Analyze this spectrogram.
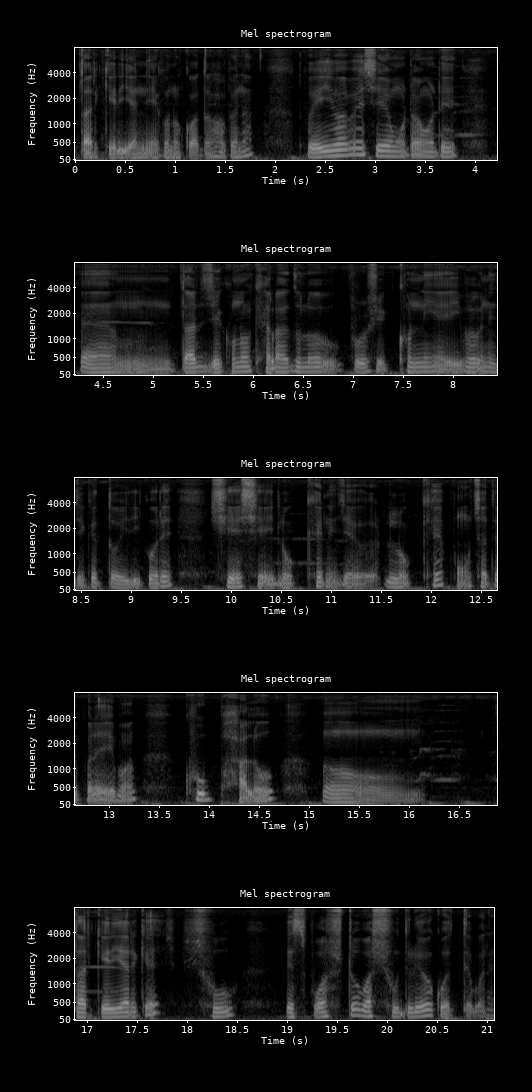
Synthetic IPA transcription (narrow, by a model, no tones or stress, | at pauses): t̪a̰ɾkeɾijaɾnḭjḛkono̰kɔt̪ʰaɦɔbena | t̪oejbʱabeʃemoʈa̰moʈi | t̪aɾd͡ʑekonokʰɛlad̪ʱulopɾoʃḭkʰːonijḛḛjbʱabenid͡ʑeket̪ojɾikoɾe | ʃeʃḛjlokʰːenḭd͡ʑelokʰːepõ̰w̃t͡ɕʰat̪epa̰ɾeḛbo̰ŋ | kʰubbʱa̰lo̰ | t̪aɾkeɾiaɾkeʃu | espɔʃʈobaʃud̪ɾiokoɾt̪epa̰ɾe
